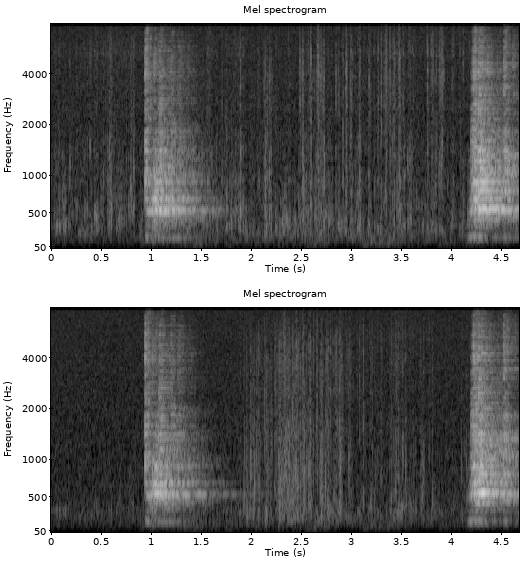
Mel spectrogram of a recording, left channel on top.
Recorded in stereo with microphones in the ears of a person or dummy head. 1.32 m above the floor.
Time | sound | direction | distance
0.9 | dishes clattering | 10° right (ahead or behind) | 6 m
